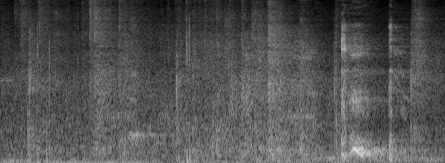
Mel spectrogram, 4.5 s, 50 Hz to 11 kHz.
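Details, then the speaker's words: Light cough from a dog ("malysh") walking ahead outdoors, coughing lightly; owner says he is unwell, woke coughing at 4 a.m., vet appointment booked. A couple of short, light coughs against faint room noise and distant talk. "вот малыш идёт впереди Света конечно нету здесь Ну вот тут переди вот он в тиночка кашляет слышите Как вот так вот лёгкий у него писалась к врачу"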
